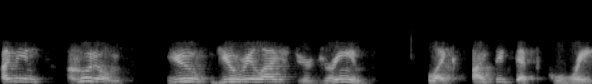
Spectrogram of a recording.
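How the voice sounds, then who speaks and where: A woman's high voice in a New Jersey accent, very slow, with lively intonation and long, frequent pauses. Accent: New Jersey American. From New Jersey, US. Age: 60s. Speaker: rock band fan. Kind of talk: casual interview chat.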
